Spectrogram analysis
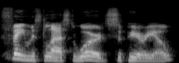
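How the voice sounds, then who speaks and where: A woman's voice: medium pitch, slow, noisy background, natural voice. A woman playing a mocking, grandiose supervillain in an audio drama. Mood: mocking, menacing. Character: taunting theatrical female supervillain in a stage show.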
